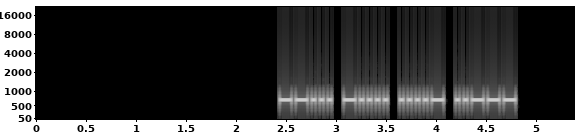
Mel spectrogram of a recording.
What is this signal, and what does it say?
Morse code, heard as a keyed tone, about 29 wpm, 700 Hz. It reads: 7642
